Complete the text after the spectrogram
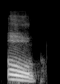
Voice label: "OBE", Indian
